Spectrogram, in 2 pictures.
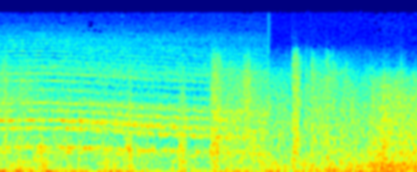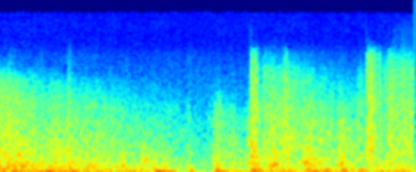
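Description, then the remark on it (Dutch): A wartime air raid: a wailing siren gives way to falling bombs that scream and whistle, then heavy, booming, cracking blasts as they hit, with windows rattling. Anti-aircraft batteries keep up a continuous rumbling thunder, broken by barking machine-gun fire, with sharp cracking bursts near the end. No one speaks. “Eerst een oorverdovend gegil en gefluit, dan de inslag dreunend en krakend, de ruiten rinkelen. Daartussen het voortdurend gedonder van de afweerbatterijen, afgewisseld door het blaffen van mitrailleurs.”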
